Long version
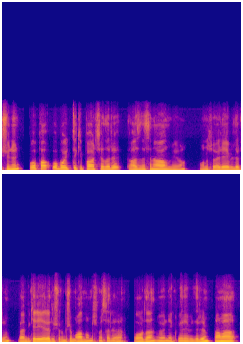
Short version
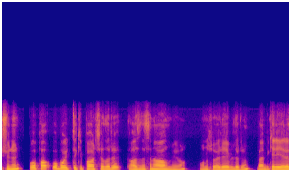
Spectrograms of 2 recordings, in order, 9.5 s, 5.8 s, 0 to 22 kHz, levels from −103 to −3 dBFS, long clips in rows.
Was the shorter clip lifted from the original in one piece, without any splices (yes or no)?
yes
